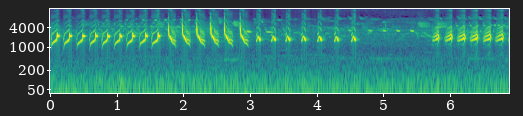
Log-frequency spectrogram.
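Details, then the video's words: Mockingbird (cenzontle) song: a rapid run of identical chirps, then louder sweeping notes. The bird shifts to a different repeated note, pauses briefly, then starts a new quick series. Each phrase is repeated several times before changing. "El Hermoso canto del Cenzontle"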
